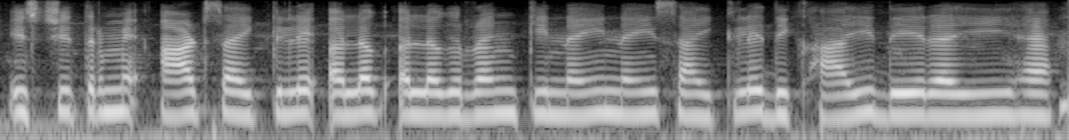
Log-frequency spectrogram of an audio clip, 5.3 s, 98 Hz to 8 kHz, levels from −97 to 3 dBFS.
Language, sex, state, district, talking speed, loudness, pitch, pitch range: Hindi, female, Jharkhand, Ranchi, 200 wpm, -17 LUFS, 220 Hz, 215-230 Hz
